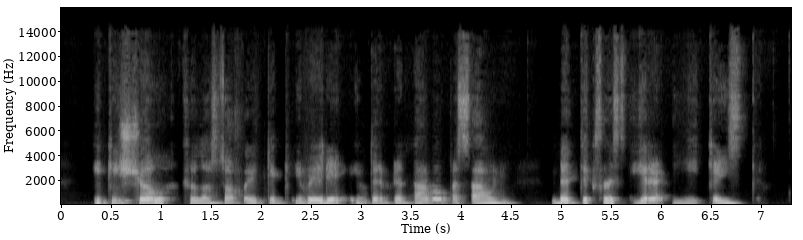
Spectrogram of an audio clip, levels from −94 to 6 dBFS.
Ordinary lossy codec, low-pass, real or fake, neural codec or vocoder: MP3, 96 kbps; 14.4 kHz; fake; codec, 44.1 kHz, 2.6 kbps, DAC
